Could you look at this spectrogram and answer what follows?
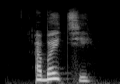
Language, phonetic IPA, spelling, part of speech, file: Russian, [ɐbɐjˈtʲi], обойти, verb, Ru-обойти.ogg
- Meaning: 1. to go around, to bypass (to pass by going around) 2. to walk through, to wander around, to go around, to tour, to go to (many places in an area)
